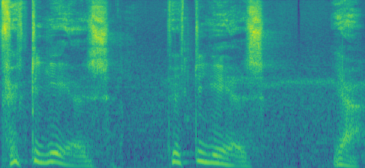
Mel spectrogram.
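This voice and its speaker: Noticeable background noise sits under this man's lively intonation. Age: 90s. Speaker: estate resident. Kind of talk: interview.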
